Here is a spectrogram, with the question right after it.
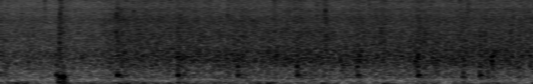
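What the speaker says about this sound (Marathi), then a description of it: "पाऊस पडला" Steady rainfall patters in a constant wash, with occasional louder drips landing nearby at a loose, irregular rhythm.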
